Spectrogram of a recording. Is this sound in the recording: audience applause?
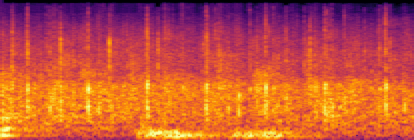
yes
